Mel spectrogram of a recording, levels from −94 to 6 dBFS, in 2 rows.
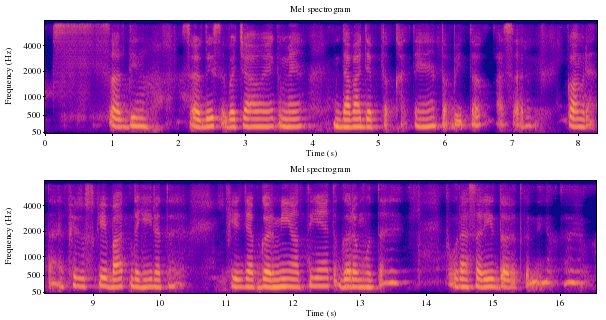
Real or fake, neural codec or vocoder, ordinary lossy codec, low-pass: fake; codec, 24 kHz, 0.9 kbps, DualCodec; none; 7.2 kHz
